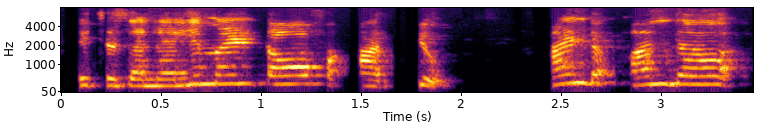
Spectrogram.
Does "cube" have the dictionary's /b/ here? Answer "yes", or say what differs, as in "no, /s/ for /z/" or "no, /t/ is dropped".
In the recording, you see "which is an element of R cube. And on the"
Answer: no, /b/ is dropped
